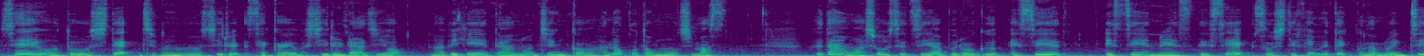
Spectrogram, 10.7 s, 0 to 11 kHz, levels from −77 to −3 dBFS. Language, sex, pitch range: Japanese, female, 170-215 Hz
